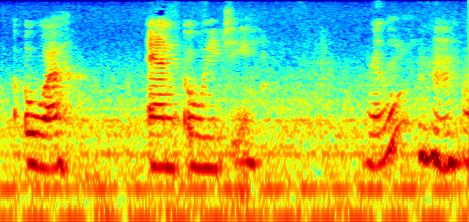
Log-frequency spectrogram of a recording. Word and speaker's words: Ouija: Yeah, but an this is Ouija. pronounced Owa.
